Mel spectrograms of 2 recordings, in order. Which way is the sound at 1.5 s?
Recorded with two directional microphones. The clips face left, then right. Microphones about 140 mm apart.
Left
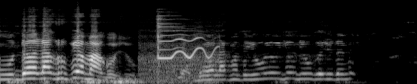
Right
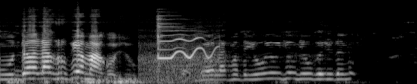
Centre (ahead or behind).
